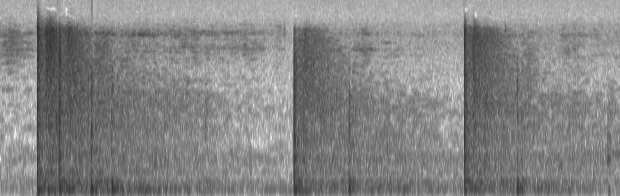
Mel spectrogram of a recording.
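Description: Aerial firework shells bursting: three sharp bangs, one just after the start, one about two seconds in and one about three and a half seconds in, each trailing off in a fading echo.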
